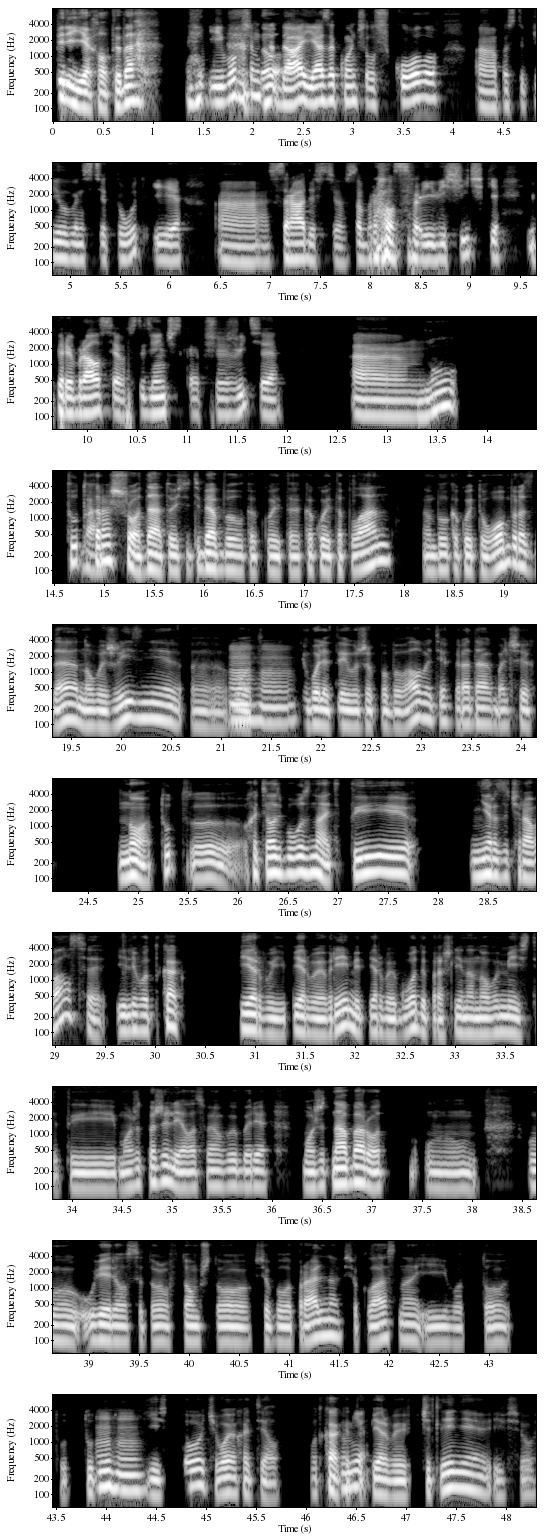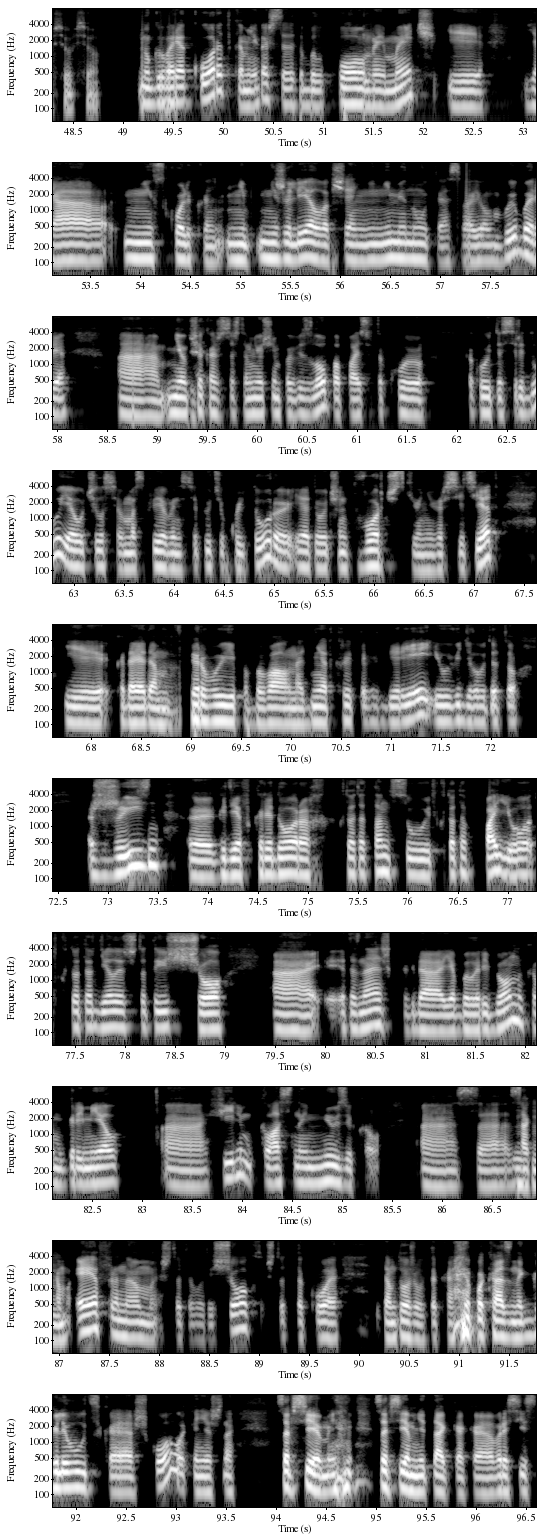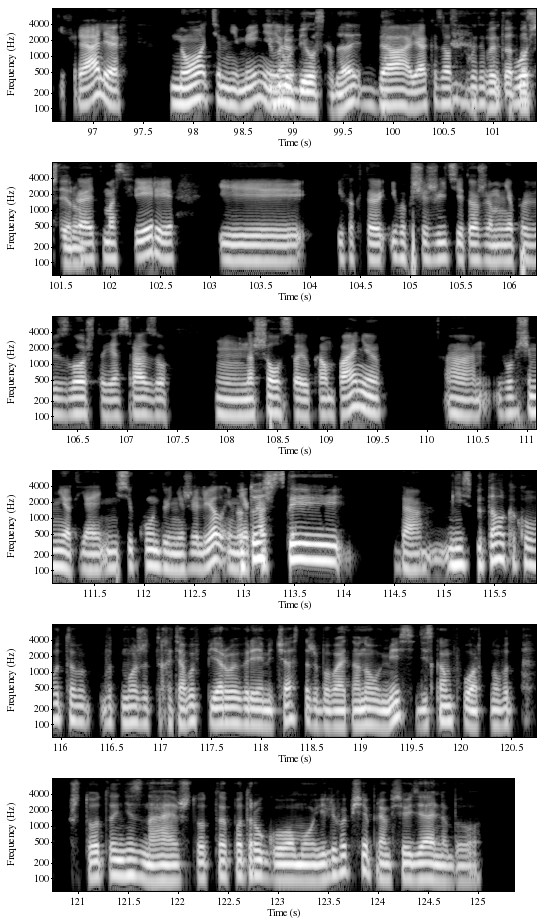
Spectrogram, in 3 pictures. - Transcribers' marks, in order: chuckle; laughing while speaking: "да?"; laughing while speaking: "собрал свои вещички"; other background noise; in English: "match"; chuckle; chuckle; chuckle; chuckle; tapping
- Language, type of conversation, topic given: Russian, podcast, Как вы приняли решение уехать из родного города?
